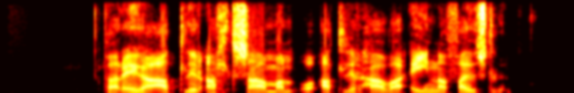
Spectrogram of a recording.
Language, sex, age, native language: Icelandic, male, 30-39, Icelandic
